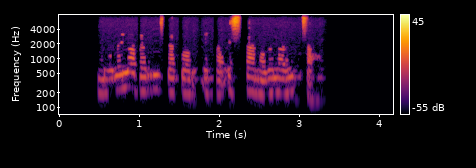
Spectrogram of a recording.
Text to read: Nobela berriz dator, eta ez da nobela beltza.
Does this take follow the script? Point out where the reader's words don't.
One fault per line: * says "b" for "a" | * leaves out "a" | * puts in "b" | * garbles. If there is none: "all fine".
all fine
